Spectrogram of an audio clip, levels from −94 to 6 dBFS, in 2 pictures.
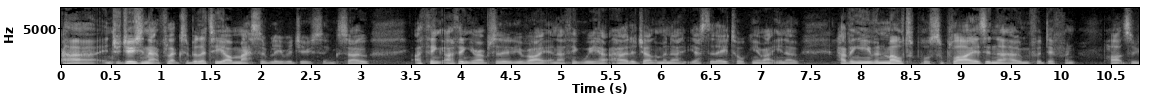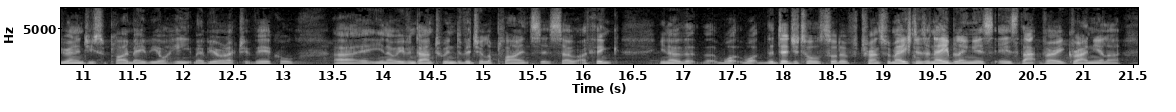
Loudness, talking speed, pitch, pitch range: -27 LUFS, 215 wpm, 105 Hz, 100-115 Hz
